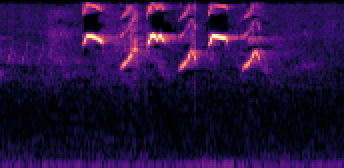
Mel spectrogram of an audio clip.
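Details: Cinereous tit singing, used as a lure so young birds start singing fast: six bright whistled notes in quick succession, each high piercing note paired with a lower downslurred one, steady and rhythmic over low background rumble.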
